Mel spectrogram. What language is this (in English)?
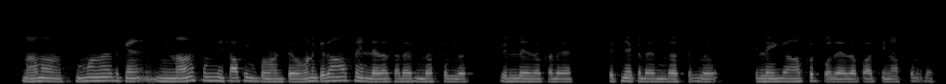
Tamil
